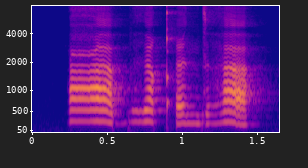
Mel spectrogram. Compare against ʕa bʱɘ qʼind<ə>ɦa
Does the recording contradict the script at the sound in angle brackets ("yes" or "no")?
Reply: no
